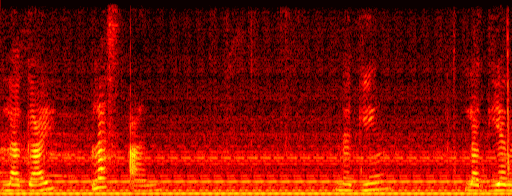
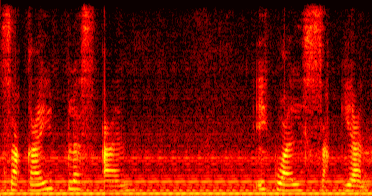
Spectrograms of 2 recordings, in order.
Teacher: Halimbawa po, lagay plus an, naging lagyan na po siya. Papansin po natin na may nakaltas pong ponema dito po sa salita natin na kung saan ito po ay ang ponemang A. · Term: pagkakaltas ng ponema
